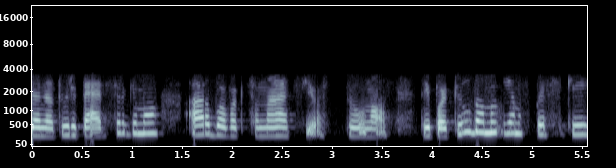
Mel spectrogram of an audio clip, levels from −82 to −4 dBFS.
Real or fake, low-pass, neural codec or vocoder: real; 3.6 kHz; none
